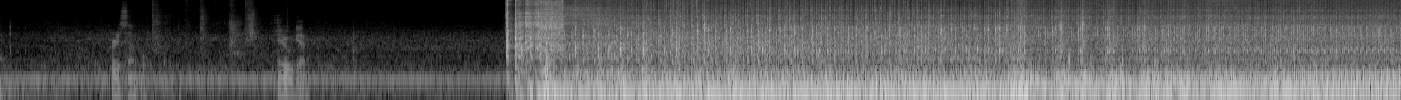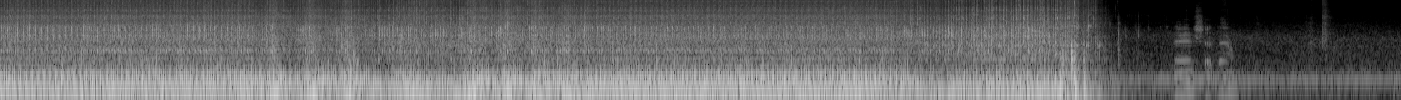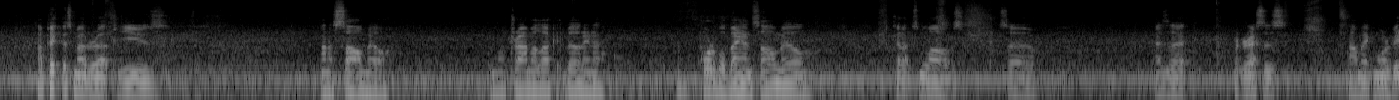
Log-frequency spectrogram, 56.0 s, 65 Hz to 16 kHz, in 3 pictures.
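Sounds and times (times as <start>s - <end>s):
diesel engine starting and running: 6.7s - 34.0s.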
